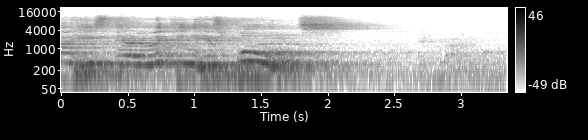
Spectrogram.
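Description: A man preaches loudly and with passion into a microphone in an echoing hall.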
